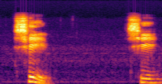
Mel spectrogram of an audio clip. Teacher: সে দন্ত স এর সঙ্গে যে এ ধ্বনিটি আছে তার উচ্চারণ কিন্তু এই সংবৃত হচ্ছে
